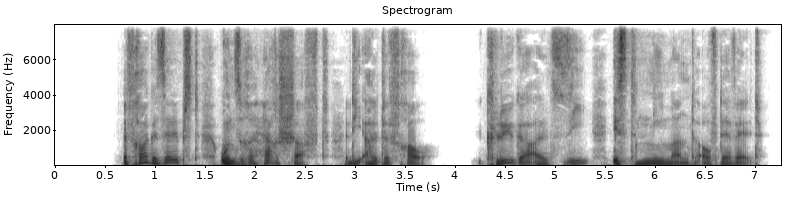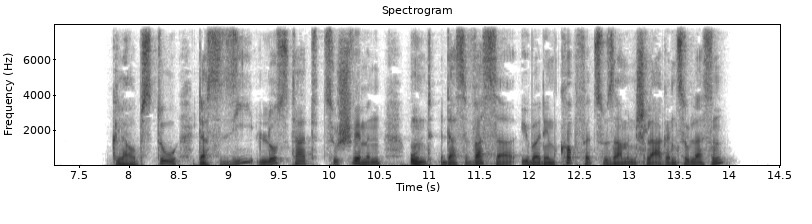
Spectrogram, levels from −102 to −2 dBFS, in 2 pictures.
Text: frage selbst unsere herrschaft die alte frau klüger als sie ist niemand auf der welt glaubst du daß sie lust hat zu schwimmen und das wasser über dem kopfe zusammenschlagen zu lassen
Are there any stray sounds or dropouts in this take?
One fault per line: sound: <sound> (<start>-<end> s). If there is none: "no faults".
no faults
